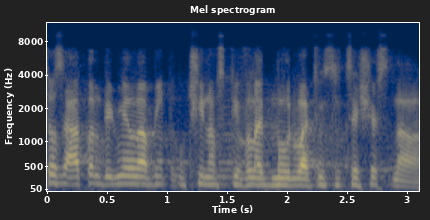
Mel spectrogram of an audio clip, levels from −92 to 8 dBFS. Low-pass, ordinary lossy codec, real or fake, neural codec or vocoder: 7.2 kHz; Opus, 24 kbps; fake; codec, 16 kHz, 1 kbps, X-Codec, HuBERT features, trained on general audio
